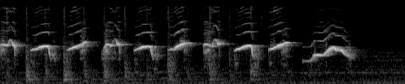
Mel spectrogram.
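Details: A pet cockatiel singing on a fridge with a second cockatiel nearby gives a quick run of eight clear, bright whistled notes, about three per second, ending in one longer note that swoops up and down.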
